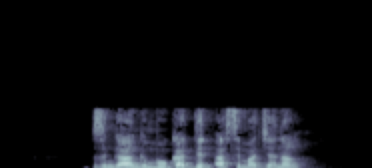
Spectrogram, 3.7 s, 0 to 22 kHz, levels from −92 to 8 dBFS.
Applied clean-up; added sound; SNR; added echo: neural mask model DeepFilterNet 3.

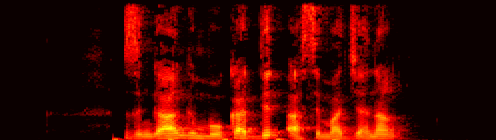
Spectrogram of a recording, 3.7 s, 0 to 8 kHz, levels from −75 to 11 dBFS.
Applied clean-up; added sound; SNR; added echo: none; Knock; 17 dB; none.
